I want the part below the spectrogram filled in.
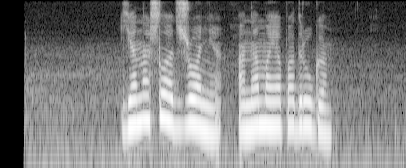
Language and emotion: Russian, neutral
